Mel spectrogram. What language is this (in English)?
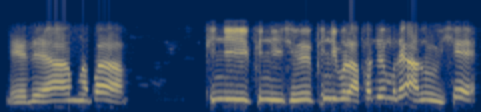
Bodo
